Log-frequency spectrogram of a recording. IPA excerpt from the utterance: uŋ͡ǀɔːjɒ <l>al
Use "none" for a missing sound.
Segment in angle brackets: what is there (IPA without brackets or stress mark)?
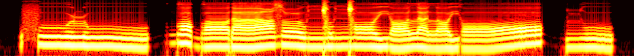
l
